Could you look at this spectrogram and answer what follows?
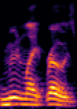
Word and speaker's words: Mewnlight Rose: it's not because it's it's pronounced moonlight rose but of course you know there's a misspelling of uh the word moonlight there so kind of how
